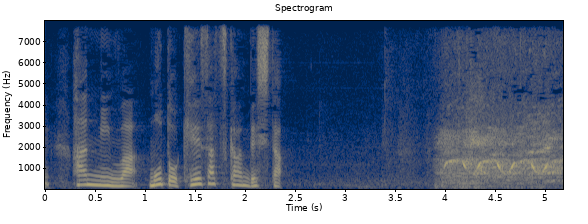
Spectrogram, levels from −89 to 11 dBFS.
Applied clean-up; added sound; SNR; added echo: none; none; none; none.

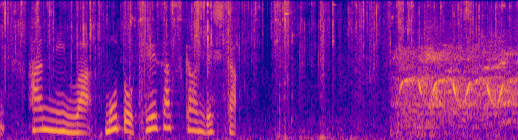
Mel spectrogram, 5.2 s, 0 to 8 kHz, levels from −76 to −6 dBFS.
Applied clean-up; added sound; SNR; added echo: none; Keys jangling; 6 dB; none.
